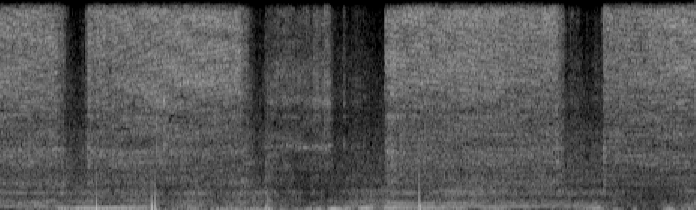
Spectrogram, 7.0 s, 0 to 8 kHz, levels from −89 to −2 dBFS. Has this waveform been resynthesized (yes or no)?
no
